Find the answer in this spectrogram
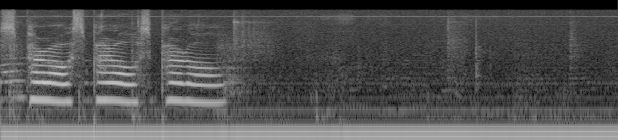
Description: sparrow

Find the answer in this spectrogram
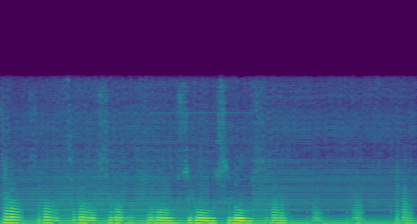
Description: throw

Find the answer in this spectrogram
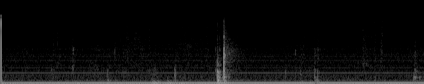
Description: meow

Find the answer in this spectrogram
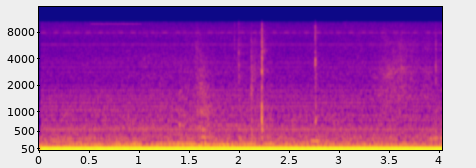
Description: switch

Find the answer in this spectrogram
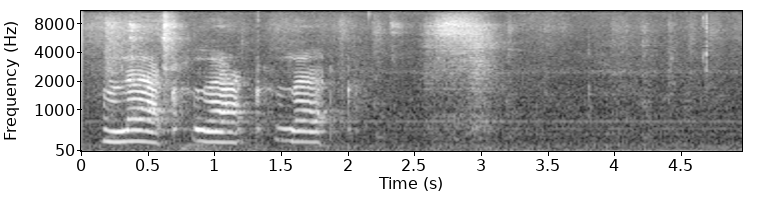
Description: laugh

